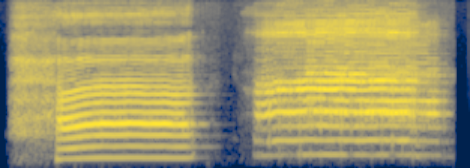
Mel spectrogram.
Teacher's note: اس کو حلق میں سے نکالنا ہے اور ساتھ میں ہوا بھی ہونی چاہیے۔ ہا، ہا نہیں پڑھنی بلکہ اس کو حلق میں سے نکالنا ہے، سینے میں سے نہیں نکالنا۔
